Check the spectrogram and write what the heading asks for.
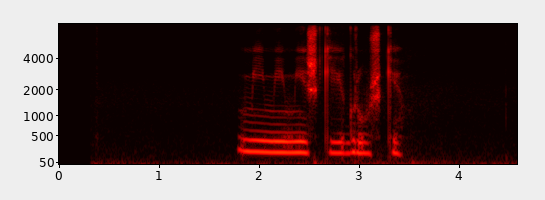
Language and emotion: Russian, neutral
